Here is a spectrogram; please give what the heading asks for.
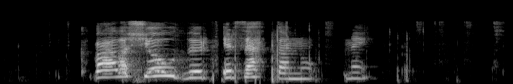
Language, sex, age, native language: Icelandic, female, 10, Icelandic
